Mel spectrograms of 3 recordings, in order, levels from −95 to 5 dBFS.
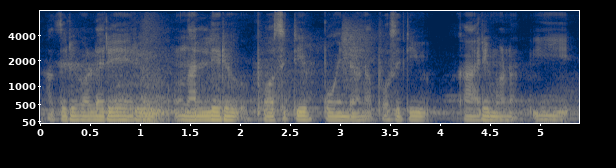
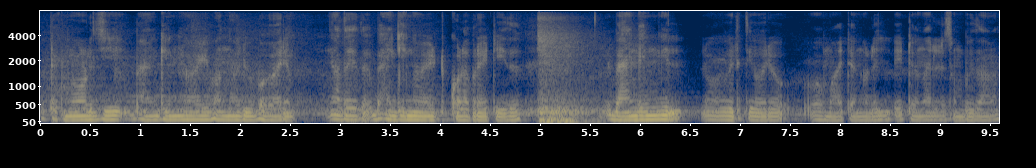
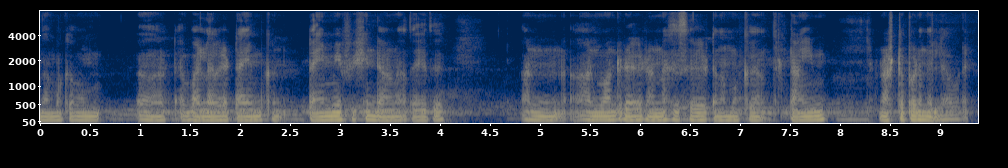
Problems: none marked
